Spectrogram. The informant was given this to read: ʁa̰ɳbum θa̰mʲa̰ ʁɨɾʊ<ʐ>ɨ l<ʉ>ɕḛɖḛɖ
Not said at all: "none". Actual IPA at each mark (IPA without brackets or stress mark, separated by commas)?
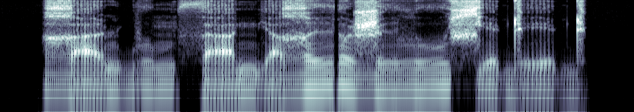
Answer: ʐ, u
